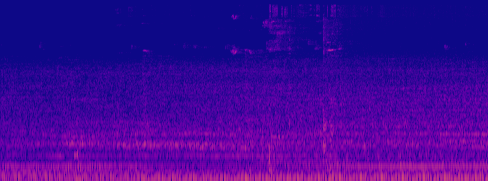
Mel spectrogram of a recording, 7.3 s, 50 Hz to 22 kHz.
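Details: Ram 1500 5.7 Hemi V8 idling just after DIY oil change (6 quarts), heard from underneath near drain plug and filter; even low throb, no knocking or ticking; normal idle, no leaks.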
